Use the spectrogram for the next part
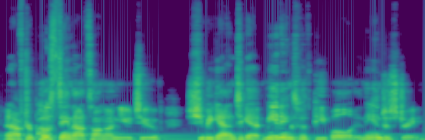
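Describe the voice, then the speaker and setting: A man's voice: on the high side, fast talker, soft background music. A man hosting a scripted video essay, delivering commentary with sarcastic, wry asides.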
